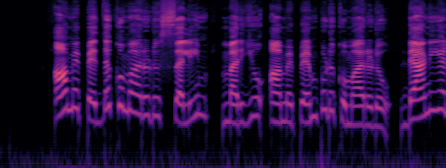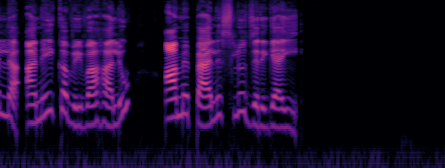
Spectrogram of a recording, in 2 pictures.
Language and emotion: Telugu, neutral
